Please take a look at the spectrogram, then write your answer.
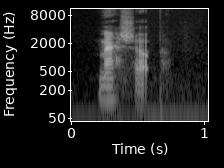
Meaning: Something consisting of two or more elements combined together.: An artistic work that consists primarily of parts borrowed from other works, or features a mixture of genres
- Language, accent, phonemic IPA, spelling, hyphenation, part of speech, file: English, Received Pronunciation, /ˈmæʃˌʌp/, mashup, mash‧up, noun, En-uk-mashup.ogg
